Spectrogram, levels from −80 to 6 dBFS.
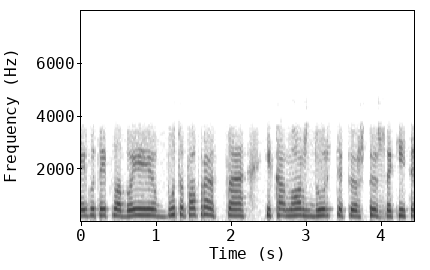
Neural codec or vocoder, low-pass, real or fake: none; 7.2 kHz; real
